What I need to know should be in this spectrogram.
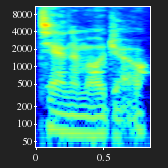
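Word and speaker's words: Mongeau: them happens to be an unlikable woman online, Tana Mojo.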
